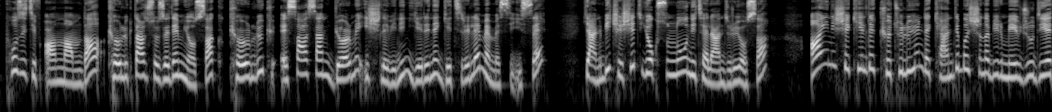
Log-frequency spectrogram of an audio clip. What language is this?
Turkish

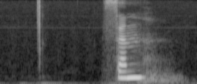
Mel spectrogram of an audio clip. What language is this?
Norwegian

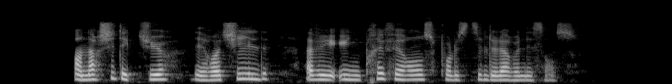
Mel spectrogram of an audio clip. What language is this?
French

